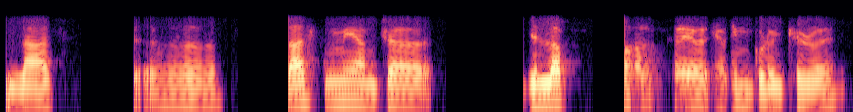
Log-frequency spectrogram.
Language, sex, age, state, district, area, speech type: Marathi, male, 18-30, Maharashtra, Jalna, urban, conversation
